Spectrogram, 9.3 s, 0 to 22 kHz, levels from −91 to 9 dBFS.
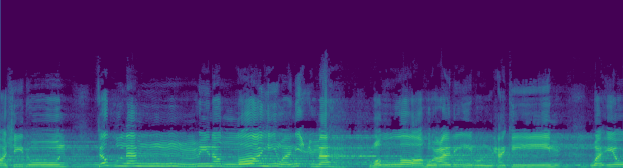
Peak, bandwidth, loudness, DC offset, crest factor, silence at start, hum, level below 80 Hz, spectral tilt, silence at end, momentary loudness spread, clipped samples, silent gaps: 0 dBFS; 12.5 kHz; -18 LUFS; under 0.1%; 18 dB; 0 s; none; -70 dBFS; -3.5 dB/octave; 0 s; 8 LU; under 0.1%; none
